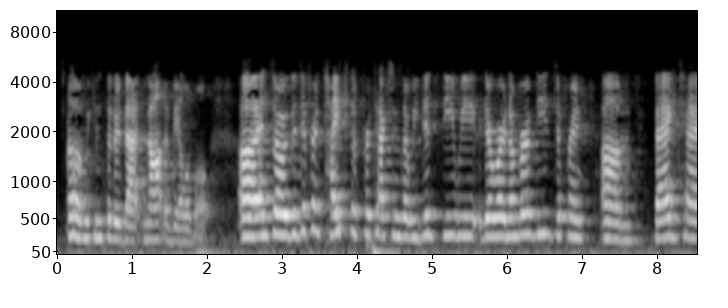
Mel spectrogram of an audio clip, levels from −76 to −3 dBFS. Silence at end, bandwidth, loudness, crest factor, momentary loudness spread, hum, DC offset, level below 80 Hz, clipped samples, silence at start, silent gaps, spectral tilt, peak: 0 s; 5.4 kHz; -17 LUFS; 18 dB; 11 LU; none; under 0.1%; -38 dBFS; under 0.1%; 0.1 s; none; -9.5 dB/octave; 0 dBFS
